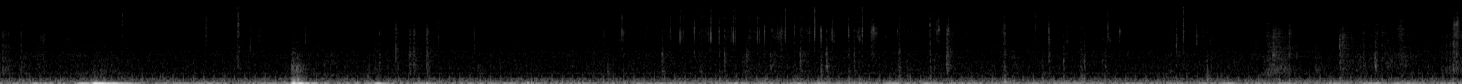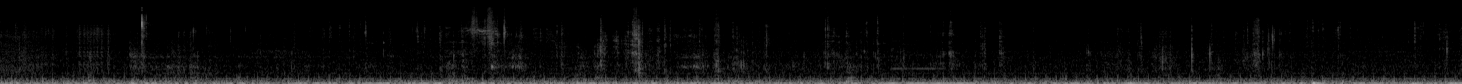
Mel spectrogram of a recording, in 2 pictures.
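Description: Two dull thumps on the work table in the first few seconds, then faint scattered clicks and rustles of craft supplies being handled, over a steady low hum.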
